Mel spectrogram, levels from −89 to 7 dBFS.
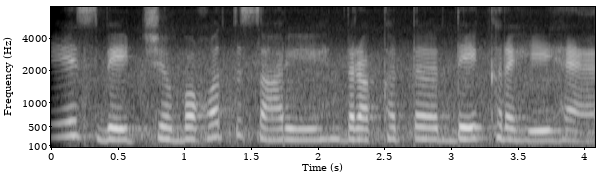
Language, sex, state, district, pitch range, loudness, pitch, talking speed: Punjabi, female, Punjab, Kapurthala, 225-245 Hz, -17 LUFS, 235 Hz, 115 wpm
